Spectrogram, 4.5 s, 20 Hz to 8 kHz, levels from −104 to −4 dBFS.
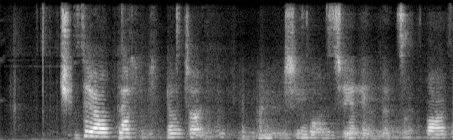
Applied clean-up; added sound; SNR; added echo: neural mask model DeepFilterNet 3.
